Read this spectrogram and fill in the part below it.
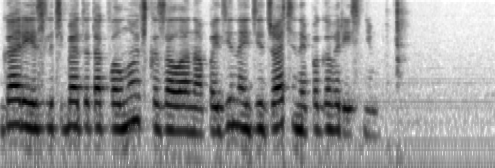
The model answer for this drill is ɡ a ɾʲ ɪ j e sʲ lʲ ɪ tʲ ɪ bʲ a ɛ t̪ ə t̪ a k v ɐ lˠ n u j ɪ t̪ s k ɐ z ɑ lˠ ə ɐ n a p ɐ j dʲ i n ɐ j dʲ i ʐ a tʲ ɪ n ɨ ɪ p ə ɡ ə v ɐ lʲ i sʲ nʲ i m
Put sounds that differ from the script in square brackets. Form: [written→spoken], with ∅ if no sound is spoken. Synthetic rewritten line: ɡ a ɾʲ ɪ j e sʲ lʲ ɪ tʲ ɪ bʲ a ɛ t̪ ə t̪ a k v ɐ lˠ n u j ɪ t̪ s k ɐ z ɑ lˠ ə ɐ n a p ɐ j dʲ i n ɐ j dʲ i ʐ a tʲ ɪ n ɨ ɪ p ə ɡ ə v ɐ [lʲ→ɾʲ] i sʲ nʲ i m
